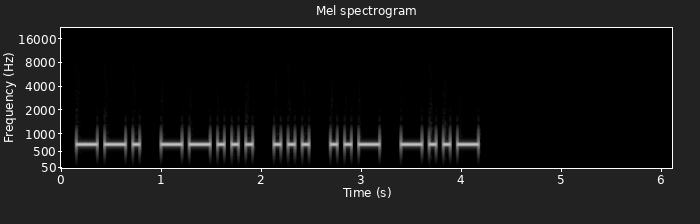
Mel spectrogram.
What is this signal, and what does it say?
Morse code, heard as a keyed tone, about 17 wpm, 700 Hz. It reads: G7SUX
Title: DXCC-100 Call Signs - 5 Characters - Repeated 2x - 17wpm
